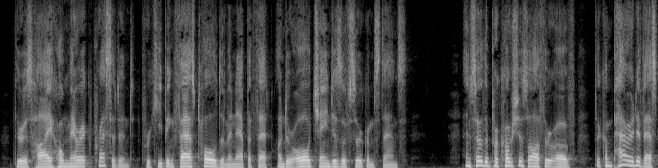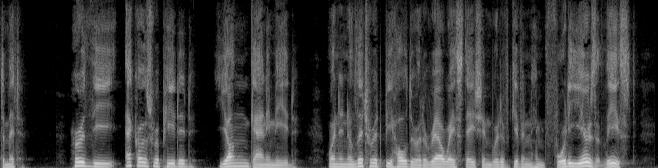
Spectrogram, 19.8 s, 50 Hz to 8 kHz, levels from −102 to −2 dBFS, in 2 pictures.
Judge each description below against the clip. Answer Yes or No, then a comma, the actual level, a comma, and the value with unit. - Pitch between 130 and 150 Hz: Yes, low, 135 Hz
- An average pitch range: Yes, average, 3.7 semitones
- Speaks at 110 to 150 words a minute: Yes, average, 145 wpm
